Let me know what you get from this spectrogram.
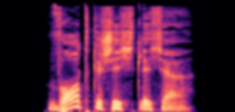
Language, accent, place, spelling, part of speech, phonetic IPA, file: German, Germany, Berlin, wortgeschichtlicher, adjective, [ˈvɔʁtɡəˌʃɪçtlɪçɐ], De-wortgeschichtlicher.ogg
- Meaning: inflection of wortgeschichtlich: 1. strong/mixed nominative masculine singular 2. strong genitive/dative feminine singular 3. strong genitive plural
